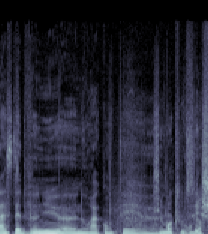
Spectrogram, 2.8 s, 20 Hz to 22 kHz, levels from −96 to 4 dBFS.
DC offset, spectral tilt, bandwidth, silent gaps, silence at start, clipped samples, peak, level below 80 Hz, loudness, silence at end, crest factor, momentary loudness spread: under 0.1%; -7 dB/octave; 13.5 kHz; none; 0 s; under 0.1%; -8 dBFS; -52 dBFS; -22 LUFS; 0 s; 14 dB; 10 LU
